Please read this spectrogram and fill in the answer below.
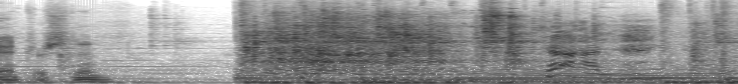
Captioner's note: pens clanking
